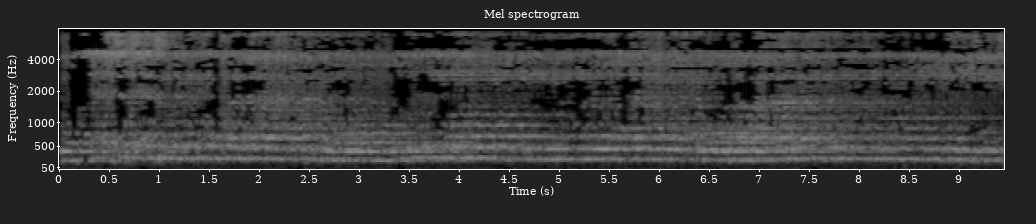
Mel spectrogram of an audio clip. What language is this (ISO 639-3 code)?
ara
